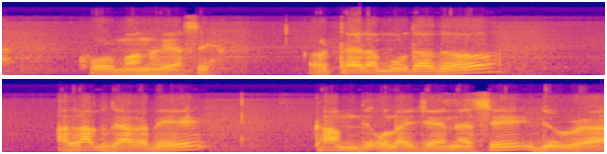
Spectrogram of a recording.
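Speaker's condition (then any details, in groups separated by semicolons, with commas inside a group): No condition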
